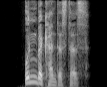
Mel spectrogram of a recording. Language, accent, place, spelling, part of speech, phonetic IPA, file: German, Germany, Berlin, unbekanntestes, adjective, [ˈʊnbəkantəstəs], De-unbekanntestes.ogg
- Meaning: strong/mixed nominative/accusative neuter singular superlative degree of unbekannt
